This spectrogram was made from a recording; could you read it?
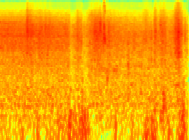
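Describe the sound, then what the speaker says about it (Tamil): Steady breeze blowing across the microphone along the Girivalam path around the hill at Tiruvannamalai, a continuous rushing wind with gusts swelling and easing throughout, no voices. "சுகமான காற்று"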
